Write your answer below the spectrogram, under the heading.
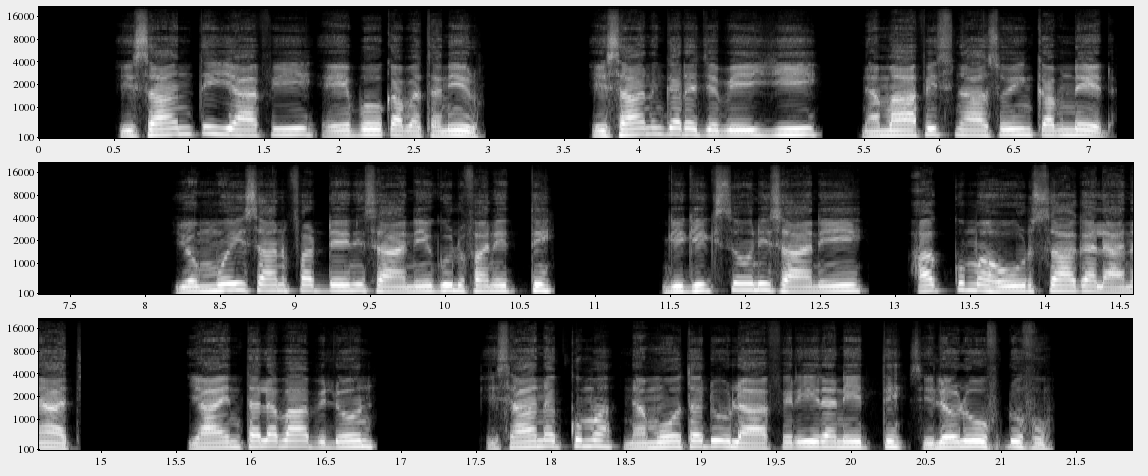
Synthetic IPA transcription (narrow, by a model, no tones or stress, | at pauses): ʔɪsaːnt̪ʼɪjːaːfɪe̞ːbo̞ːkʼɐbɐt̪ɐniːɾʊ | ʔɪsaːŋɡɐɾɐd͡ʒɐbeːjːiː | nɐmaːfɪsnaːsuːhɪŋkʼɐbneːᶑɐ̥ | jɔmːuːɪsaːnfɐɾd̪e̞ːnɪsaːniːɡʊlʊfɐnɪt̪ːɪ | ɡɪɡɪɡsuːnɪs̬aːniː | ɐkːʊmɐhuːɾsaːɡɐlaːnaːt̪ɪ̥ | jaːʔɪnt̪ɐlɐbaːbɪlo̞ːn | ʔɪsaːnɐkːʊmɐnɐmo̞ːt̪ɐd̪uːlaːfɪɾiːɾɐniːt̪ːɪsɪlɔluːfᶑʊfʊ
